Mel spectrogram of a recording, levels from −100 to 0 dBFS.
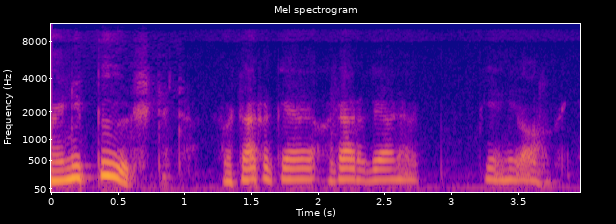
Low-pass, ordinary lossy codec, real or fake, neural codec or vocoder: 9.9 kHz; Opus, 32 kbps; fake; codec, 16 kHz in and 24 kHz out, 2.2 kbps, FireRedTTS-2 codec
